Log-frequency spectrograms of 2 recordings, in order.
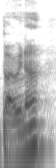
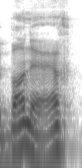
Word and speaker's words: bonheur: Le bonheur? No, not boner. Oh, silly me, pardon. Le bonheur Le bonheur est le résultat de l'action juste.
